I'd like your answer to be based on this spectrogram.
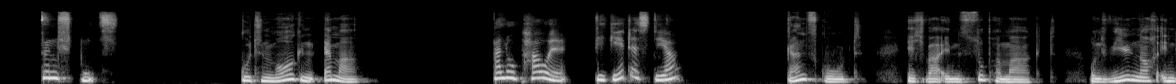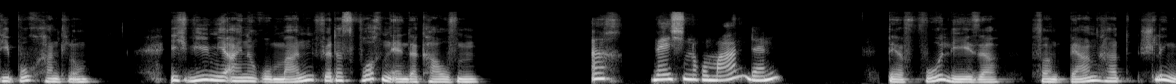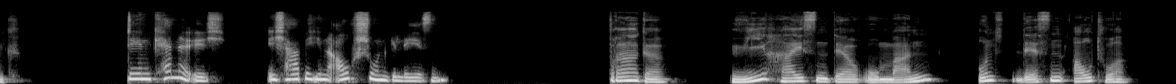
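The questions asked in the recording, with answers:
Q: Wie heißen der Roman und dessen Autor?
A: Der Vorleser von Bernhard Schlink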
